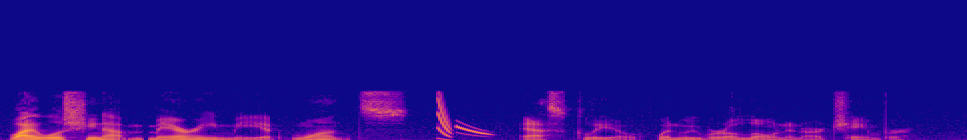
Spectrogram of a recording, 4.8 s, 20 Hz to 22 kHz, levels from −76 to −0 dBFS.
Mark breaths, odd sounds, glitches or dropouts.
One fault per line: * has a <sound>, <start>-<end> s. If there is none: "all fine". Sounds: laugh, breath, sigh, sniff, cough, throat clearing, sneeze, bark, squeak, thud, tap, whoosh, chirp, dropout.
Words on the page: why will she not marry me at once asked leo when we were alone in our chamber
* has a dropout, 0.7-0.8 s
* has a chirp, 2.2-2.5 s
